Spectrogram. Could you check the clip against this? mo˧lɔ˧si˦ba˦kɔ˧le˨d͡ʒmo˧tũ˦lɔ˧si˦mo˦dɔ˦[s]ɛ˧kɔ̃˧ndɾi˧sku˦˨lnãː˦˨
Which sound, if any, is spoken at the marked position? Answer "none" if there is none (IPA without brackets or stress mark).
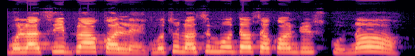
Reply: s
